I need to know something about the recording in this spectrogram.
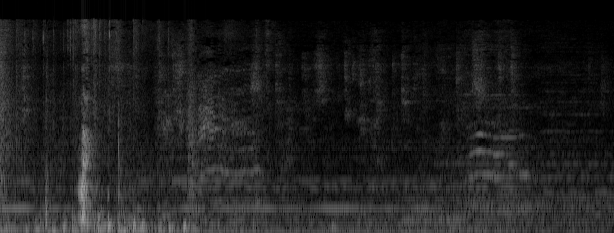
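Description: Domestic cat meowing three times: the loudest call comes about a second in, followed by two shorter ones.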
